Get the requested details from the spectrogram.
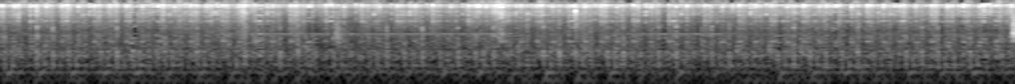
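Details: Embroidery machine stitching; quick even chatter at a steady pace, no thumps or skips; normal stitching.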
